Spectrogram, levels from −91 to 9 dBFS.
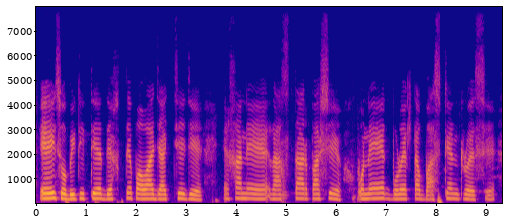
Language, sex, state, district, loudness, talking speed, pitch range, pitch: Bengali, female, Assam, Hailakandi, -18 LUFS, 95 wpm, 185-205 Hz, 190 Hz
